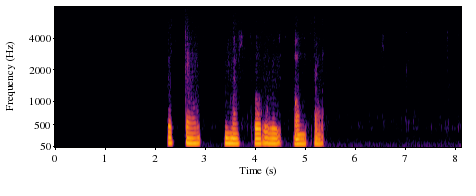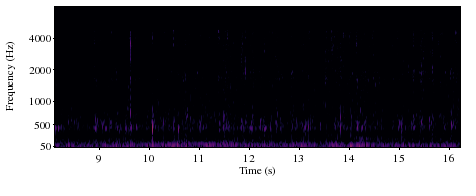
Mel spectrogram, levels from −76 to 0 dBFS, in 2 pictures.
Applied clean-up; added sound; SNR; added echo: neural mask model DeepFilterNet 3.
